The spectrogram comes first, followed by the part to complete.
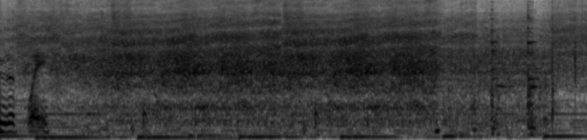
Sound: sizzling

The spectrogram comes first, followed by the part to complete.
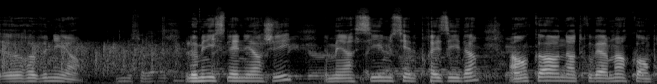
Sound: applause

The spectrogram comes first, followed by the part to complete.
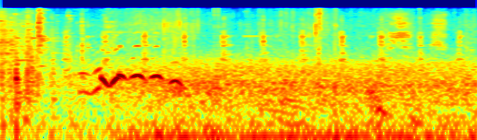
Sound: loon call

